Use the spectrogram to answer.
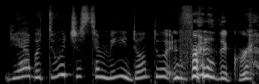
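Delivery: giggly quote, pitch up; retelling a friend's line amused; laughing while quoting. Retold or imitated. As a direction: quote her through laughter. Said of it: "Giselle's like".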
